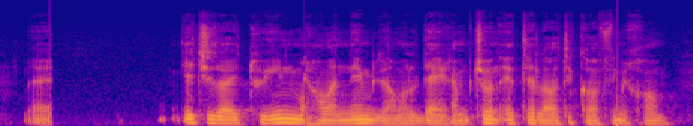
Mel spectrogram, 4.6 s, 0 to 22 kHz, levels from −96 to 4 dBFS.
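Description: Damaged data in a compressed stream breaks into the speech three times: from 0.33 to 0.35 s, then at 2.02 s and 4.11 s. Corrupt bytes make the decoder misread frames and lose sync. Each event is a brief chirp or blip.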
